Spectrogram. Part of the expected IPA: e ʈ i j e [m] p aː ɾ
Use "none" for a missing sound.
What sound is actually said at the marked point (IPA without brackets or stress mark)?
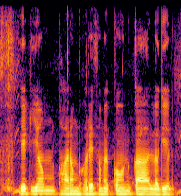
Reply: m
